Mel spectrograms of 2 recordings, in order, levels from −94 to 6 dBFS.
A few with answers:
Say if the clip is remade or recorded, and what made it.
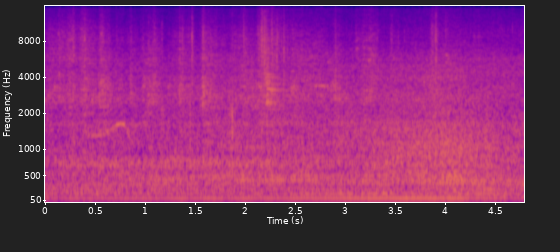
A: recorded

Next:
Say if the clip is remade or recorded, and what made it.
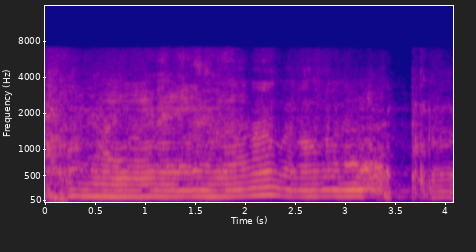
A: remade, codec, SNAC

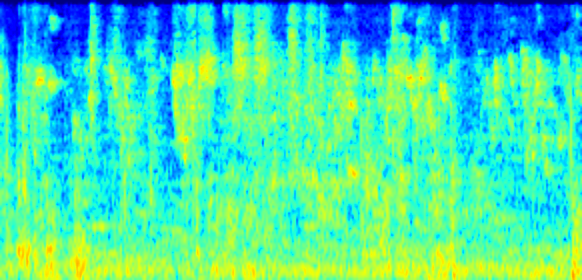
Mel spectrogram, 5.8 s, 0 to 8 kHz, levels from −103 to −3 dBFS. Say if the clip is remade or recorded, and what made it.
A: remade, vocoder, BigVGAN v2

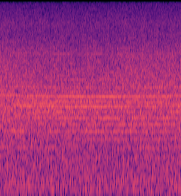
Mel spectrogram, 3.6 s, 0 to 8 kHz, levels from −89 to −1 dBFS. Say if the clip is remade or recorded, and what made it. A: recorded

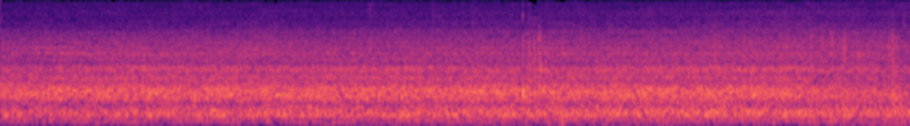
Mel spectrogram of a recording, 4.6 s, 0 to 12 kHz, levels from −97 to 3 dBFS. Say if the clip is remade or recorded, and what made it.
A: recorded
